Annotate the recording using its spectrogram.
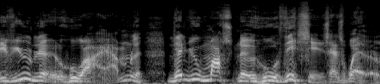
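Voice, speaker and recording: Using a put-on character voice, a man talks at a moderate pace with a high pitch and very wide pitch swings. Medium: read story. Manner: commanding, curt.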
